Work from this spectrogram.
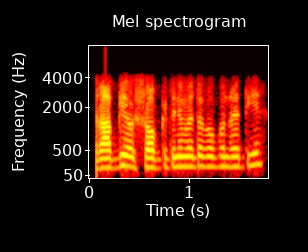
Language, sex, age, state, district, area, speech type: Urdu, male, 18-30, Delhi, East Delhi, urban, conversation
